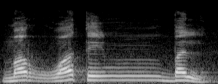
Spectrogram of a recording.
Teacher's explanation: اول مرتن، تا کے نیچے دو زیر کی تنوین، اس کے بعد با آ رہا ہے تو تنوین کو میم سے چینج کر کے میم کی آواز کو غنّے کے ساتھ ادا کریں گے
